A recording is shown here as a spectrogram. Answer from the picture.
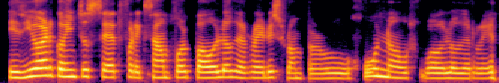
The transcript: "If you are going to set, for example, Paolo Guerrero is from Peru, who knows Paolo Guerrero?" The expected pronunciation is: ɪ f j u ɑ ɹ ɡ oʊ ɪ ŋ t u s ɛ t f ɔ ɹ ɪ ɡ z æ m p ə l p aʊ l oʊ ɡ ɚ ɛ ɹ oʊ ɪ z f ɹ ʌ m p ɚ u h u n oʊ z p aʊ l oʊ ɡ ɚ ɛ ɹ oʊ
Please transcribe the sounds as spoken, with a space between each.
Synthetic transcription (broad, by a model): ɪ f j u ɑ ɹ ɡ oʊ ɪ ŋ t u s ɛ t f ɔ ɹ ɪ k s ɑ m p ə l p aʊ l oʊ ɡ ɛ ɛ ɹ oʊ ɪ s f ɹ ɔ m p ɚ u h u n oʊ s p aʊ l oʊ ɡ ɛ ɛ ɹ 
